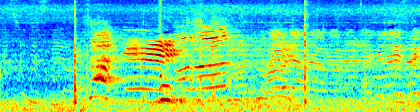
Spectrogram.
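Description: A pitched baseball smacks into the catcher's mitt with a sharp pop just under a second in, followed by drawn-out shouts from men on the field and another sharp click about three seconds in.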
